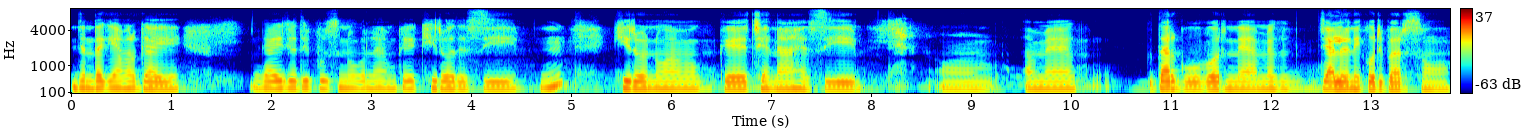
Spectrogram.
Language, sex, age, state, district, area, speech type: Odia, female, 30-45, Odisha, Kalahandi, rural, spontaneous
